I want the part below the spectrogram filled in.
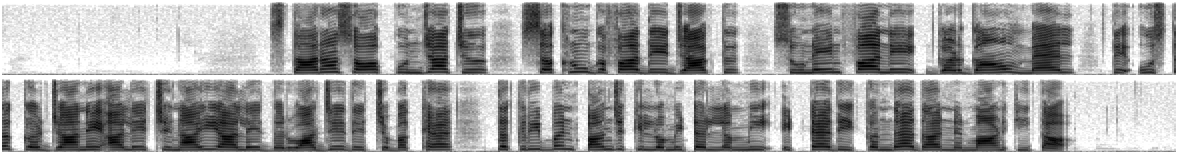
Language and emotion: Dogri, neutral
